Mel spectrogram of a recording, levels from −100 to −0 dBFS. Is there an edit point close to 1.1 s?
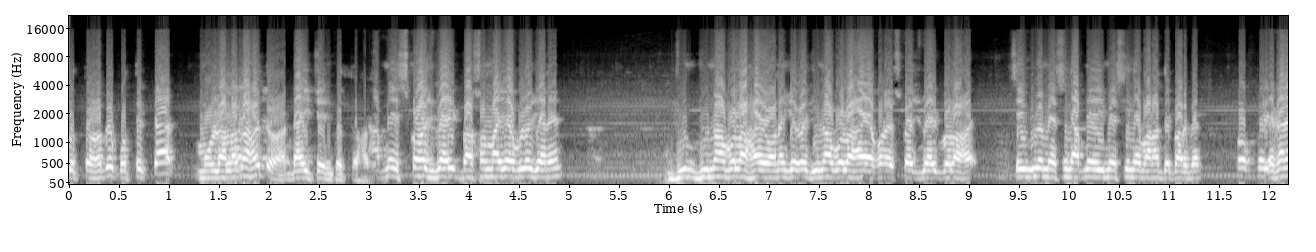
no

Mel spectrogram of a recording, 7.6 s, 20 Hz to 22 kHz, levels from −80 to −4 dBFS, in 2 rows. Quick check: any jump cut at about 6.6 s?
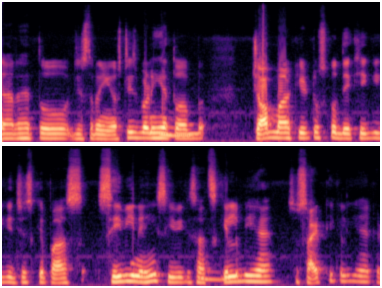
yes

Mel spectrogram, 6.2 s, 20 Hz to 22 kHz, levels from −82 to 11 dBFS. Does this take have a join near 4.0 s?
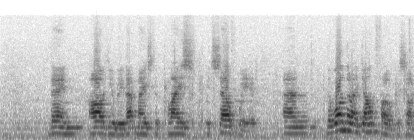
no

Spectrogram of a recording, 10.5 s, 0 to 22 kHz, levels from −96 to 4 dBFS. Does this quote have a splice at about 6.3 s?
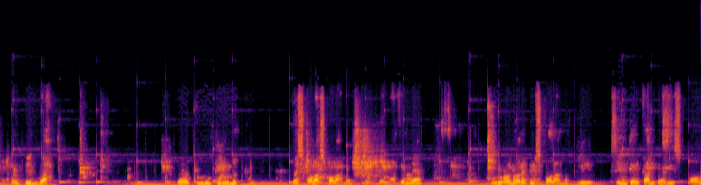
no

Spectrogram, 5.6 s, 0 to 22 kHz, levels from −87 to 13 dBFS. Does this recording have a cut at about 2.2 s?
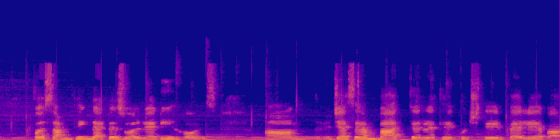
no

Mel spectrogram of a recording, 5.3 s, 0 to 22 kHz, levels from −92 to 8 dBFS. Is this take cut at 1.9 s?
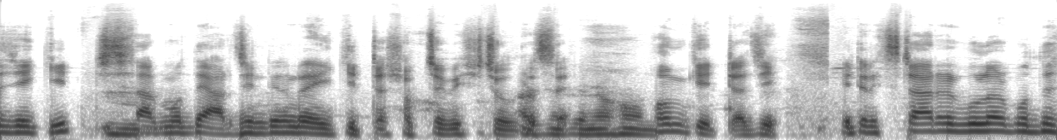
no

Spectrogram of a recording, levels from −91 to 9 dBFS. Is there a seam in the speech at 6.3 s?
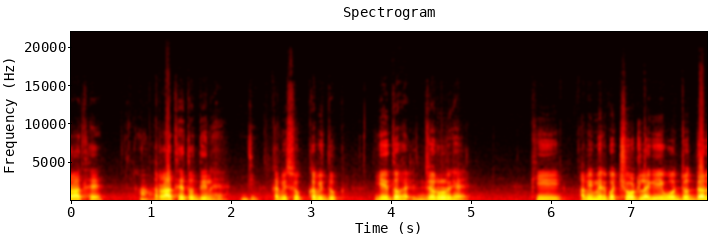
no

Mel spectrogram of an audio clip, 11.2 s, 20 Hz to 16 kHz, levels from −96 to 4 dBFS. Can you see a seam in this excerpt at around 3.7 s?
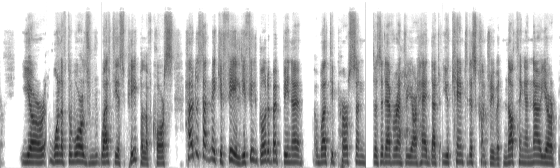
no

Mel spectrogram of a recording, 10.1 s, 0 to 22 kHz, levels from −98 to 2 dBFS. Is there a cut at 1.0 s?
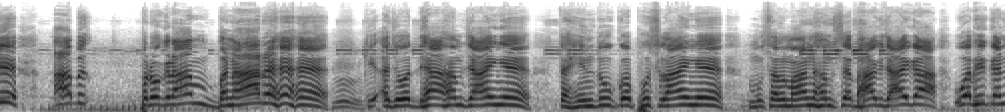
no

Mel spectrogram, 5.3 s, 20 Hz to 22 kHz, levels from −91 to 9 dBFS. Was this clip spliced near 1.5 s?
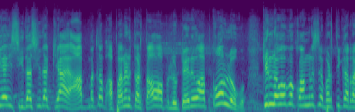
no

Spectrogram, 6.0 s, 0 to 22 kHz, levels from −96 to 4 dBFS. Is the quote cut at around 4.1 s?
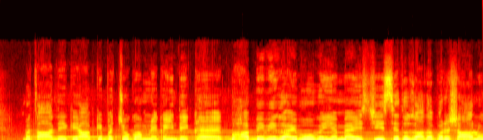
no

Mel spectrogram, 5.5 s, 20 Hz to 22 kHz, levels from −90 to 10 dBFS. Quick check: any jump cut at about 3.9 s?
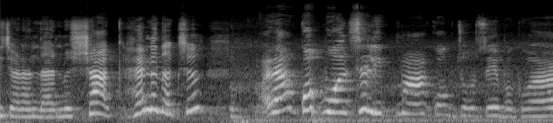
no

